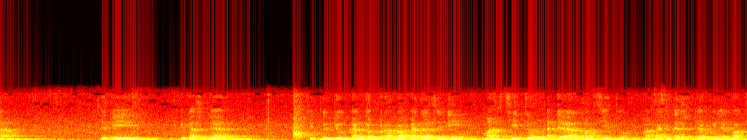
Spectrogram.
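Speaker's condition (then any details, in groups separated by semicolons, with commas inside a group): No condition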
